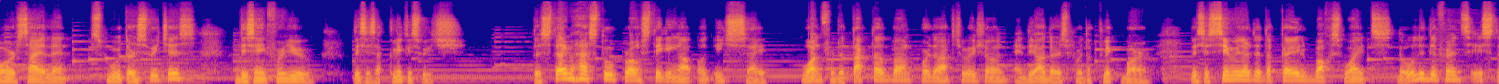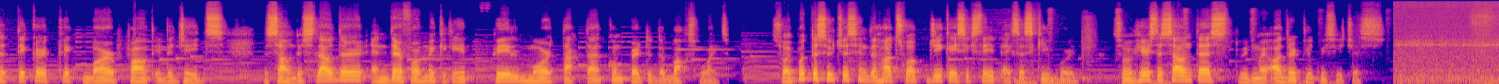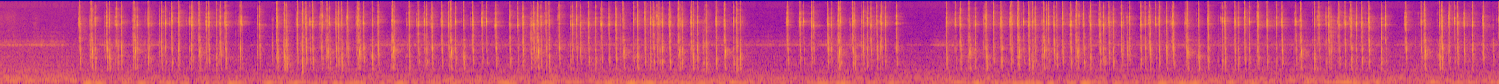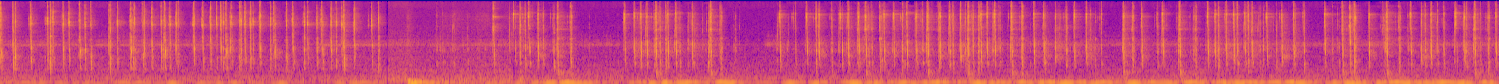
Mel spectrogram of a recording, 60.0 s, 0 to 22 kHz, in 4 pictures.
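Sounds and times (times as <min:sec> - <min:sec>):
fast typing on mechanical keyboard: 0:30.8 - 0:59.9.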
